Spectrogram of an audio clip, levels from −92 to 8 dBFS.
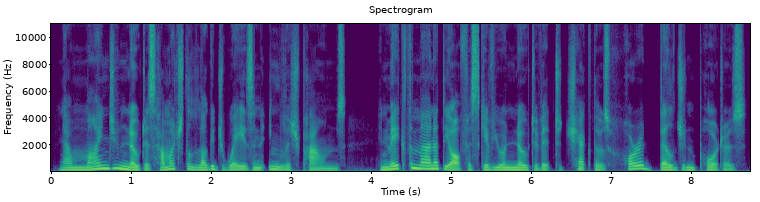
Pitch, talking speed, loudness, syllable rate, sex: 165 Hz, 215 wpm, -19 LUFS, 5.2 syllables/s, female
